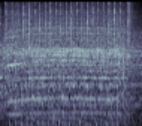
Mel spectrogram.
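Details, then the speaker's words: Billet four-rotor rotary engine, starter-only rotation test during oil priming before first start: fast, even cranking pulses, around a dozen a second, with a steady starter whine and no hesitation; turns over freely. "So this is just simply an engine rotation test. See what sort of RPM that starter creates."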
